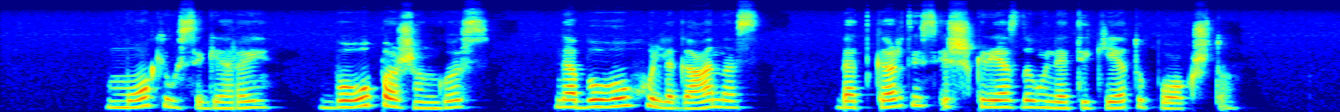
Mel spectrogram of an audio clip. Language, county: Lithuanian, Vilnius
